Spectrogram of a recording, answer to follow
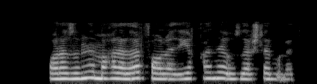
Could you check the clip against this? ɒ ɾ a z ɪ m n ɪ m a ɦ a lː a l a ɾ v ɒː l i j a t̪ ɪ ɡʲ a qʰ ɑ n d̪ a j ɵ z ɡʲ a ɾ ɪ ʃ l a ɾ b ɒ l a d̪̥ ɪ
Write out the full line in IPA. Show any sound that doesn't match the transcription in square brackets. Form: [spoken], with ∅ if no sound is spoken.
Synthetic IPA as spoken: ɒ ɾ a z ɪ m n ɪ m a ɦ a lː a l a ɾ [f] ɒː l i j a t̪ ɪ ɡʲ a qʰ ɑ n d̪ a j ɵ z ɡʲ a ɾ ɪ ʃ l a ɾ b [o] l a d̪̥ ɪ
